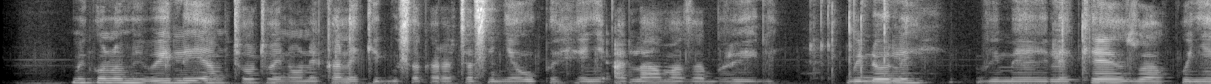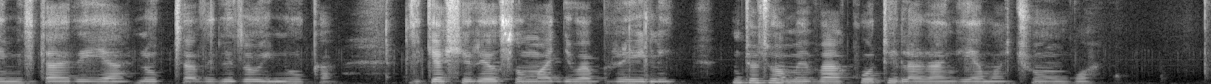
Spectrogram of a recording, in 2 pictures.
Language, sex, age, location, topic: Swahili, female, 25-35, Nairobi, education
